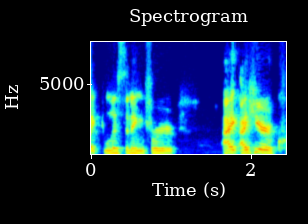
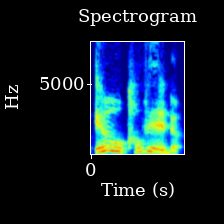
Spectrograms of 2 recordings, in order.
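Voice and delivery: higher, slow drawn-out ew covid; Alexis voice; 6 semitones higher, 3 dB louder, much slower than usual. Retold or imitated. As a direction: whine it like the mug's Alexis. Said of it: "she's saying".

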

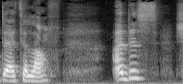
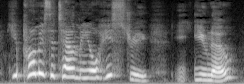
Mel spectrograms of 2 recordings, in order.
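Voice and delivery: put-on young girl voice; 6 semitones higher than usual. Alice speaks.

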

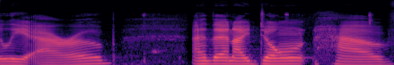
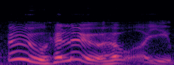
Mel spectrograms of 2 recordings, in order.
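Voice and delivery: mock British greeting, higher start, soft ending; British accent; 4 semitones higher, 7 dB quieter than usual. Shown as a demonstration. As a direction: put on a polite British accent, softly. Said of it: "but not like".

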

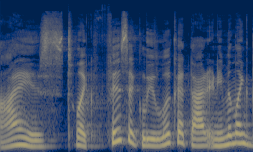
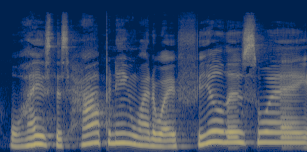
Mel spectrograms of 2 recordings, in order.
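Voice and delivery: a hint of tearful pleading, pitched higher; retold crying plea; 6 semitones higher than usual. To her boyfriend in the car, mildly tearful higher plea. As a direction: replay the teary questions lightly, not full sobs. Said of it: "like, crying, being like".

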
